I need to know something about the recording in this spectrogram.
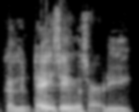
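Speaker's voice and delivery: ordinary talk, nothing marked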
